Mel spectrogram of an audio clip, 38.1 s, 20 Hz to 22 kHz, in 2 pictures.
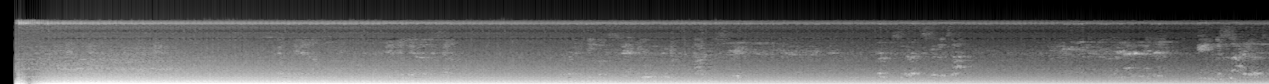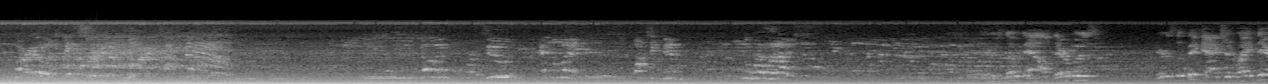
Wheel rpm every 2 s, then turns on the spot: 0, 0, 0, 0, 0, 0, 0, 0, 0, 0, 0, 0, 0, 0, 0, 0, 0, 0, 0.
none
